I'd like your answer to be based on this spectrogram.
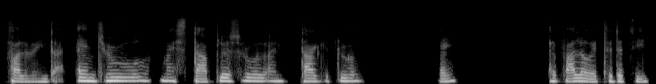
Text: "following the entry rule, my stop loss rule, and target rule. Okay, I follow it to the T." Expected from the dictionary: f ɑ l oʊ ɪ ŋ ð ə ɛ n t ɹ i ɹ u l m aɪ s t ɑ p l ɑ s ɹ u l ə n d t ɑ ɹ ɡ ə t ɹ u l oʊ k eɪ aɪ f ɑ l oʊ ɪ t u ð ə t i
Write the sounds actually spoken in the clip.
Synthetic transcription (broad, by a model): f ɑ l oʊ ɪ ŋ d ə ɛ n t i ɹ u l m aɪ s t ɑ p l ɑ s ɹ u l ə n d t ɑ ɹ ɡ ə t ɹ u l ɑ ɪ aɪ f ɑ l oʊ ɪ t u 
